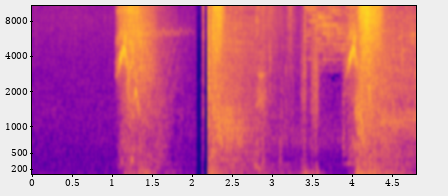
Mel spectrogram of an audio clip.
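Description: A magic spell whooshes and crackles in bursts.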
